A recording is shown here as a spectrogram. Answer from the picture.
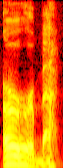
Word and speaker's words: herb: Terracone is an herb. The H is silent.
